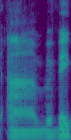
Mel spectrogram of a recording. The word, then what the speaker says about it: Vivek: Vivek Ramaswamy, Vivek rhymes with cake, got a wake-up call when he invited the most racist woman in America, Ann Coulter, onto his podcast.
